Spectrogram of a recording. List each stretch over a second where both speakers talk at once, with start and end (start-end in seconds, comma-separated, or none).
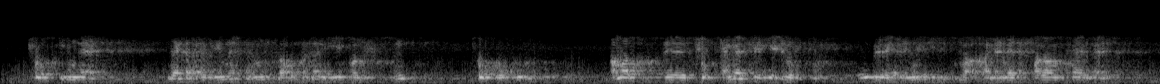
8.7-11.1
